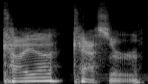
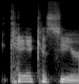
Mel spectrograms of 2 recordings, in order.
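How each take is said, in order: First: The first name is said as 'Kaya'. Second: The first name is said as 'Kea'. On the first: The speaker calls it right. "Her name is Kaya Kasser" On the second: The speaker calls it wrong. "Kea Kassir is what I told you guys"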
